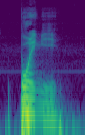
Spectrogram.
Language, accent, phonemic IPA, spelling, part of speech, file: English, US, /ˈbɔɪŋˌɡiː/, boingy, adjective, En-us-boingy.ogg
- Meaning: Producing an elastic, bouncy sound, like a "boing"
